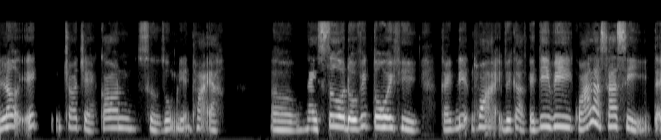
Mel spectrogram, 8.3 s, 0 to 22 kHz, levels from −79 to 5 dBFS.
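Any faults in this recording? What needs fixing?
Nothing in the recording needs fixing. No faults turn up at any point, so no changes are called for.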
